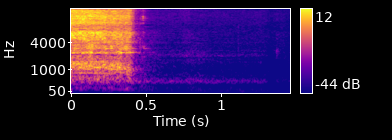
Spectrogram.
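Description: A power drill whirs briefly.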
